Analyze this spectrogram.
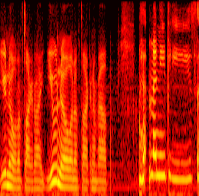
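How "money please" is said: put-on very high, grating, annoying, spoiled rich-girl pleading. Describing a type of voice to listeners, the speaker demonstrates an annoying rich girl voice. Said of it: "annoying uh, rich girl voice".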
